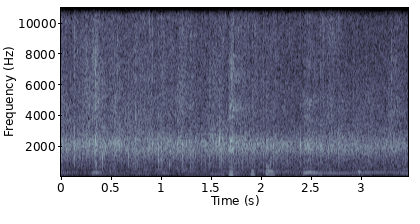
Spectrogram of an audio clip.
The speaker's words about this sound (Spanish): Denle un aplauso a los solteros, vamos.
